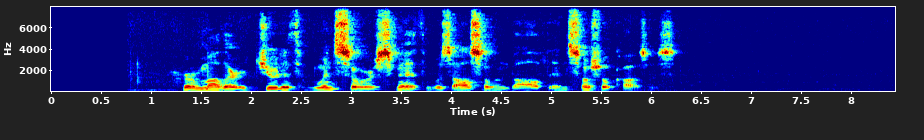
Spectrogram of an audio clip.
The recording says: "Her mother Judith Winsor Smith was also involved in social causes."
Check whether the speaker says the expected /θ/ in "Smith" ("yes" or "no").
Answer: yes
